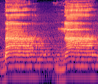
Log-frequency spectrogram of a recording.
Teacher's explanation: ujung lidah bertemu dengan langit langit depan atau gusi gigi seri atas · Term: makhrajnya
